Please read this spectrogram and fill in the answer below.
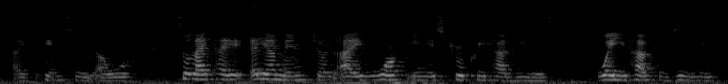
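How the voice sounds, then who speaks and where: Speaking with vocal fry at a medium pitch, a woman keeps her intonation fairly even while her loudness swings widely, with audible room echo around her. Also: moderate pace. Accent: Nigerian. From Nigeria. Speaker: stroke rehab nurse. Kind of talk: interview. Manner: hesitant, many fillers.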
